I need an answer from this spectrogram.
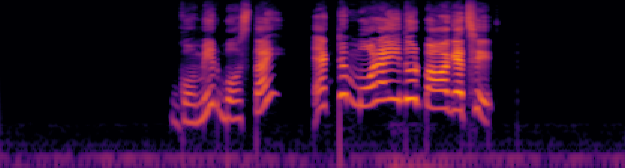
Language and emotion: Bengali, disgusted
